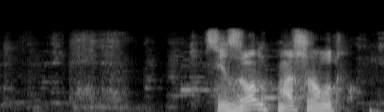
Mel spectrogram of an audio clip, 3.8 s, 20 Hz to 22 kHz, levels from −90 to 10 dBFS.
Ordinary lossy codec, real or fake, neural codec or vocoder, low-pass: AAC, 48 kbps; fake; codec, 44.1 kHz, 3.4 kbps, Pupu-Codec; 7.2 kHz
